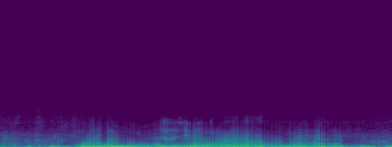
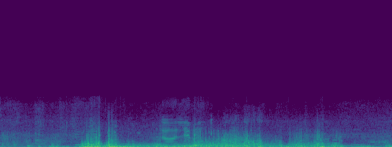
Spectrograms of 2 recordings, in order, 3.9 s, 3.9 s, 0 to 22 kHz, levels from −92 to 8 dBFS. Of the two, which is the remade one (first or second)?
first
